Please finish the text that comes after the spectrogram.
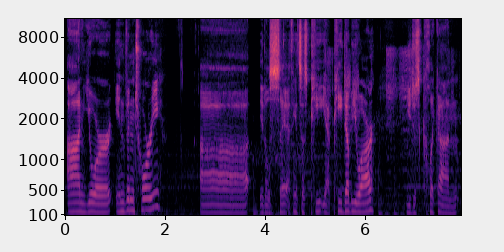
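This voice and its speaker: Man, game master, mid-pitched voice, explanatory, pausing to think, tabletop roleplaying session, faint music behind. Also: fairly bright tone.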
